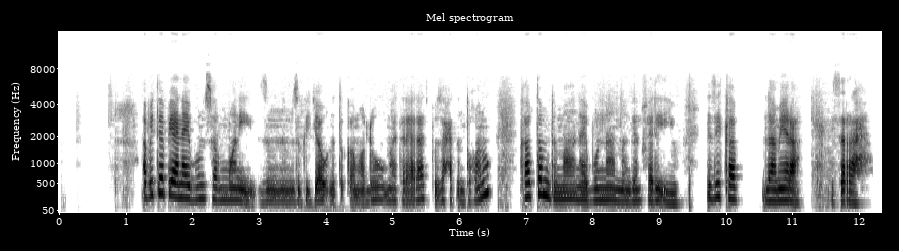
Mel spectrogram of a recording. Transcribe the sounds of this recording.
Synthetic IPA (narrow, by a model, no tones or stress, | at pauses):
ʔaβʔit̪ʰjo̞pʼjanajbunsɐɾmonḭzɨɨmɨzɨɡɨd͡ʒawɨ̰nɨt̪ʼɨkʼːɐ̰mɐ̰lːɐwumat̪ʰeɾija̰lat̪̚bɨzuħat̪ɨnt̪ʰɨxo̞nukʰaβt̪ʰo̞md̪ɨmːanajbunːamɐŋɡɐnfɐliʔɨjːuʔɨzikʰaβ | lameɾa̰ | jɪsɨrːaħ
